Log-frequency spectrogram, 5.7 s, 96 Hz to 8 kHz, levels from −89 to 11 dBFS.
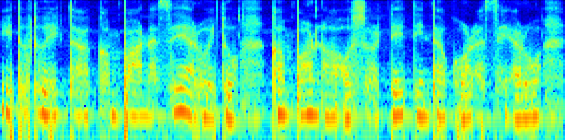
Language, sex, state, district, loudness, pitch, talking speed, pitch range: Nagamese, female, Nagaland, Dimapur, -20 LUFS, 205 Hz, 160 wpm, 190-215 Hz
